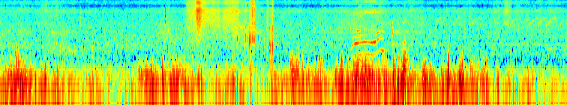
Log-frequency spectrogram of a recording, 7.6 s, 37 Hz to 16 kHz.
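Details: Domestic cats, a grey tabby and an orange tabby, greeting at the door on 17 January 2025 with meows and rubbing; a brief wavering meow midway, with a fainter one earlier, over heavy low wind rumble and handling noise.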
